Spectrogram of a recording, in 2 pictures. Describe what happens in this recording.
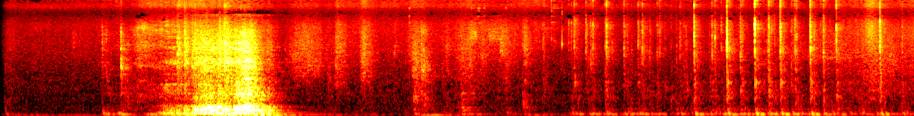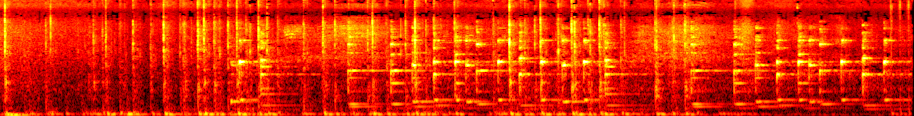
I moved my chair so I could sit on it to search something on my laptop and started typing on my keyboard, while typing my phone began to ring.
